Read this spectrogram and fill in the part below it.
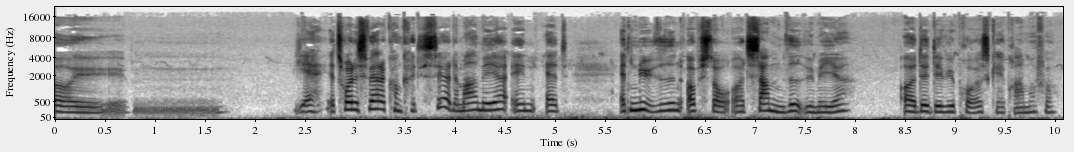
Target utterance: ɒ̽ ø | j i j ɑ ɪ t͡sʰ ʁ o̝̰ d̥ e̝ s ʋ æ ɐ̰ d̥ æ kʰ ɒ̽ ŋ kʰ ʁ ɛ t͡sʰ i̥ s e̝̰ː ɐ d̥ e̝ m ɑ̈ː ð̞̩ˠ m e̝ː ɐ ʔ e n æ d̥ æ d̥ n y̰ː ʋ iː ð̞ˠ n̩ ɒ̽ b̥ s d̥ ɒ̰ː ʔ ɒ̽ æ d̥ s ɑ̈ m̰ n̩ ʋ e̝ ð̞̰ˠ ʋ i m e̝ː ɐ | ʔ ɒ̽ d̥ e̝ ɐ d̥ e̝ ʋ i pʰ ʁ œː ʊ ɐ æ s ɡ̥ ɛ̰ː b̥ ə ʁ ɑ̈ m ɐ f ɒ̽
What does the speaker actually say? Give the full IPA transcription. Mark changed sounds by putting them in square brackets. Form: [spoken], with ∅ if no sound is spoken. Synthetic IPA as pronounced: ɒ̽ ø | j [æ] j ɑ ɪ t͡sʰ ʁ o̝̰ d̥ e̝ s ʋ æ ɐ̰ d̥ æ kʰ ɒ̽ ŋ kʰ ʁ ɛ t͡sʰ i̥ s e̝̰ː ɐ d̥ e̝ m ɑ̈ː ð̞̩ˠ m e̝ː ɐ ʔ e n æ d̥ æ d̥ n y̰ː ʋ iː ð̞ˠ n̩ ɒ̽ b̥ s d̥ ɒ̰ː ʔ ɒ̽ æ d̥ s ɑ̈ m̰ n̩ ʋ e̝ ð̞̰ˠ ʋ i m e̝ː ɐ | ʔ ɒ̽ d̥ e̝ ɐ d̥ e̝ ʋ i pʰ ʁ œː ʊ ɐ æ s ɡ̥ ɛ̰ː b̥ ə ʁ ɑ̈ m ɐ f ɒ̽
